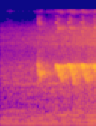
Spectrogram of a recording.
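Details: Trocok or yellow-vented bulbul: a couple of short bubbly note groups, warbling and slightly descending, heard clearly over a quiet background.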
